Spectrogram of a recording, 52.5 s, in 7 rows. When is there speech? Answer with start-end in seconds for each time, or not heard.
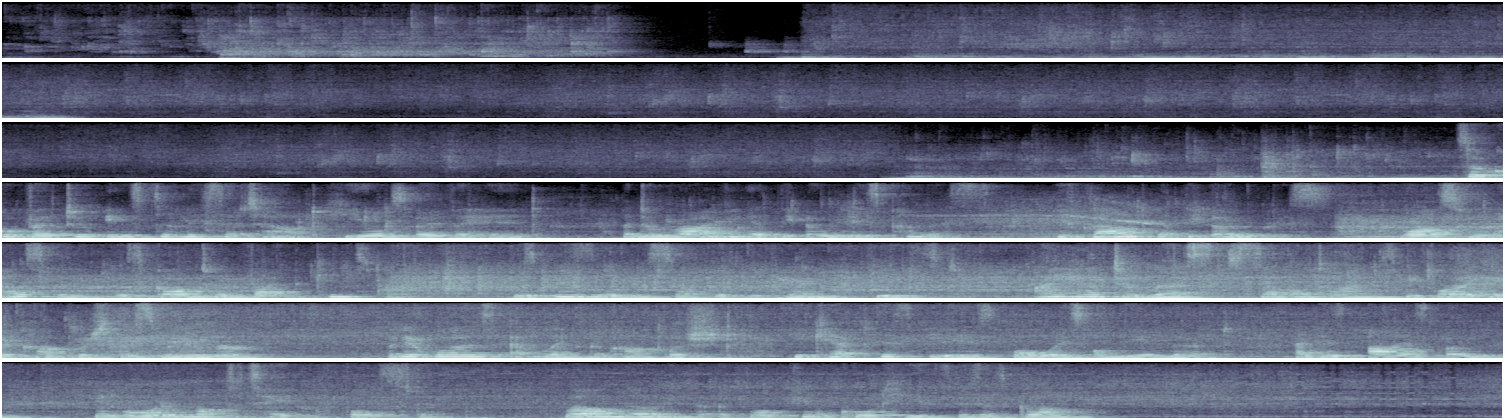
22.3-38.8, 39.5-50.4.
